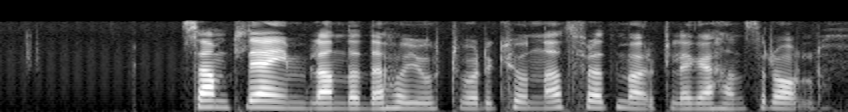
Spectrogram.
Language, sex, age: Swedish, female, 23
